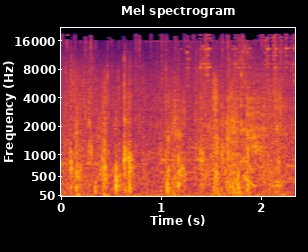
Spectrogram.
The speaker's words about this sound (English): She's riding side saddle. The rider came nearer.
